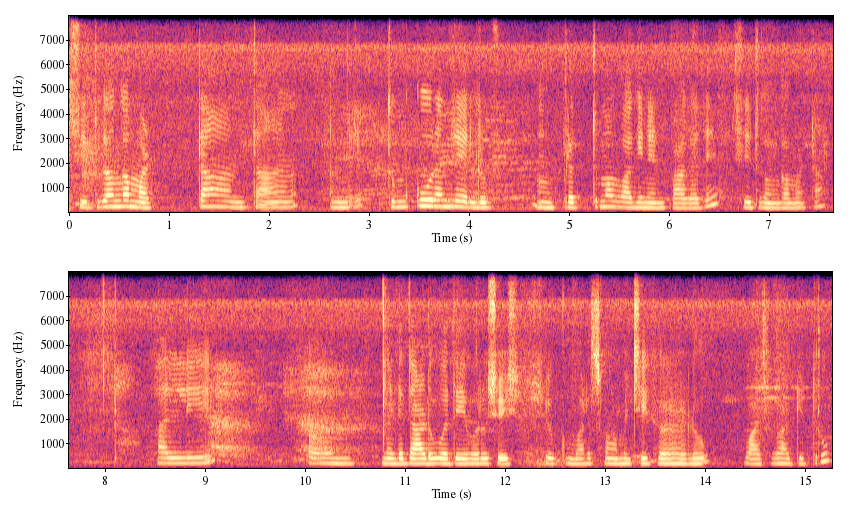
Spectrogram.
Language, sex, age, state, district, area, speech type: Kannada, female, 18-30, Karnataka, Tumkur, rural, spontaneous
